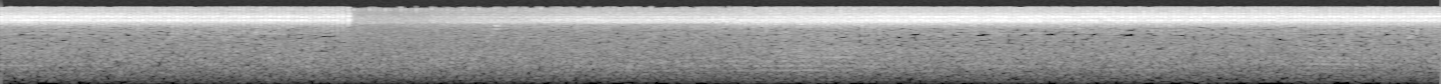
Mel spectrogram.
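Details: Grasshoppers stridulating in a village summer meadow, a shrill continuous buzzing that cuts abruptly softer just before two seconds, then gradually builds back to full strength.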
